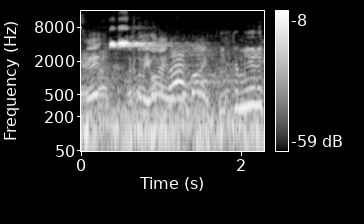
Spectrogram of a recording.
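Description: Spectators' voices calling out and chattering on a soccer sideline. About half a second in, a short, shrill, steady high tone sounds over them; it is the loudest sound here.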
